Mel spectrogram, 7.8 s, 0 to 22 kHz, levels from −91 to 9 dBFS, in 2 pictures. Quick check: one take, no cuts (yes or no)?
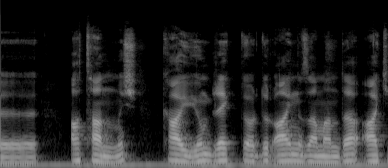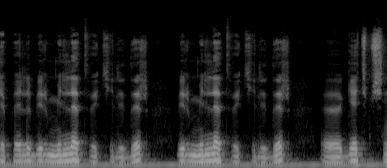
no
